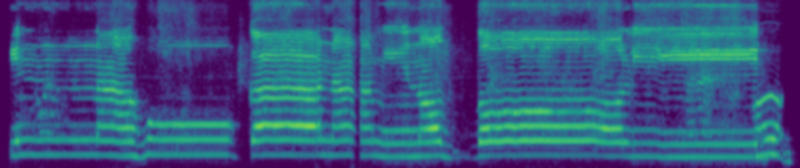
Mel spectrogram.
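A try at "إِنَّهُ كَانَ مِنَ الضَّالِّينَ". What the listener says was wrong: Lamnya belum tasdid Bu. Jangan minadh dhalin. Ditahan lam tasdidnya ya. Minadh dhalin. Ya, setiap huruf yang ada tasdidnya ditahan dulu sebentar.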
